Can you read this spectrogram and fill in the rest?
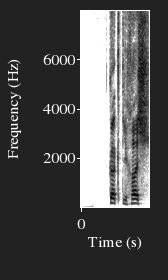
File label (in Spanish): "kaqtijax", kaqchikel, pronunciacion de animales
